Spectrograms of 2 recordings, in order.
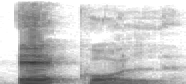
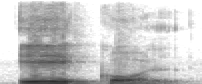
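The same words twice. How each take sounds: First: The first vowel is an open e. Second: The first vowel is a closed e. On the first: The speaker calls it wrong. "Não é école" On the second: The speaker calls it right. "é fechado"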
